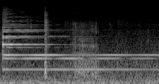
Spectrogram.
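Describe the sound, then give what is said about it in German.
An old door bell at a convent of the Order of the Immaculate Conception rings with a steady, sustained metallic tone, with a couple of brief clunks partway through and no voices. “Los, klingeln.”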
